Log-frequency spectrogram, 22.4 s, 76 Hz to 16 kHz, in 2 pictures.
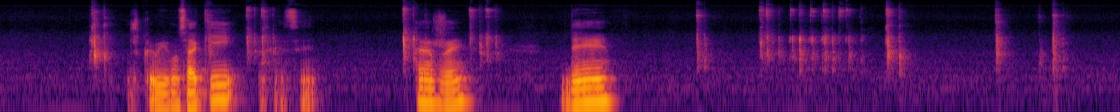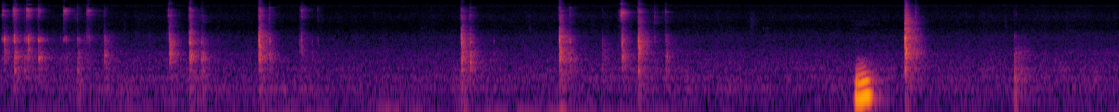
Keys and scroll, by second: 0.9 space, 2.5 shift+s, 4.0 shift+r, 4.7 Right, 6.9-9.0 typing, 10.5-13.8 typing, 14.2 Right, 15.8 =, 16.8 0, 17.6 ctrl+Return, 20.2 Return.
